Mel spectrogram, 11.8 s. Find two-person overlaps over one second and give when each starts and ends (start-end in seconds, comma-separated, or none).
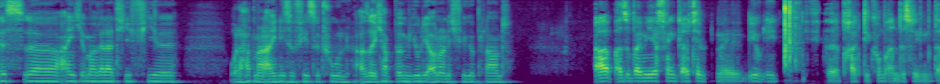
none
